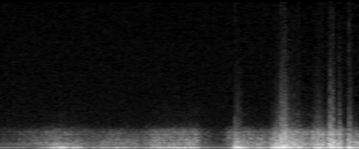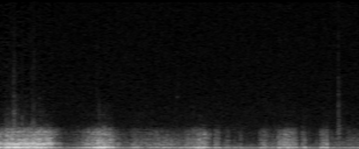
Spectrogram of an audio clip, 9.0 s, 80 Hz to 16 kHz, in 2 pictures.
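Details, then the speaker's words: 1928 RCA Victor Model 28V radio: steady 60 Hz mains hum under tuning crackles and static, consistent as the dial moves though earlier it seemed to jump in level while tuning; source being tracked down. "Now that sounds like an ordinary radio hum to me, 60 cycle hum. Okay, it's consistent all the way through there."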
